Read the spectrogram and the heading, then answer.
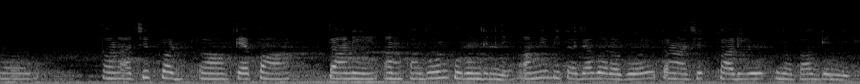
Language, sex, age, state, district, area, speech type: Goan Konkani, female, 18-30, Goa, Quepem, rural, spontaneous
